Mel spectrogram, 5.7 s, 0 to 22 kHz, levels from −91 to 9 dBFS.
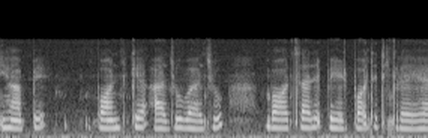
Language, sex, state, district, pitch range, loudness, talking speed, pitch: Hindi, female, Delhi, New Delhi, 205-225 Hz, -17 LUFS, 135 wpm, 215 Hz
